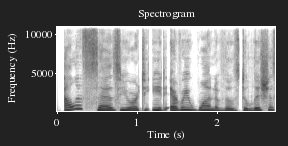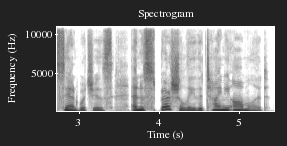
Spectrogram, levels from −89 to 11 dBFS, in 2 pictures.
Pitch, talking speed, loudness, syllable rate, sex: 240 Hz, 190 wpm, -17 LUFS, 7.1 syllables/s, female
